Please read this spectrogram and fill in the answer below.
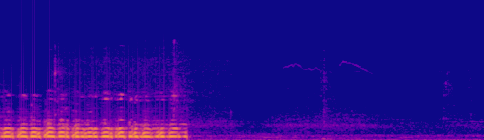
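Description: A loud, steady buzzing tone with a rapid flutter that cuts off suddenly about a second in.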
